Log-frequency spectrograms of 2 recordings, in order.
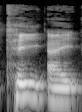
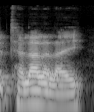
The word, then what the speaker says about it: Talalay: So, her name is Rachel Talalay. So, it's Talalay. So, Talalay.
